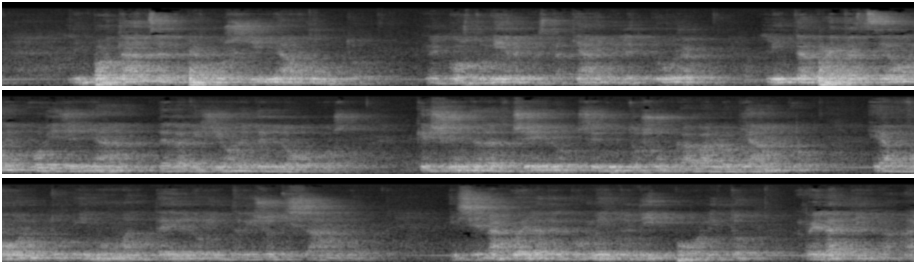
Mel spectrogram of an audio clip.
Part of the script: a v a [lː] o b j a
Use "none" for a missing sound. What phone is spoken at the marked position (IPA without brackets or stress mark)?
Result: lː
